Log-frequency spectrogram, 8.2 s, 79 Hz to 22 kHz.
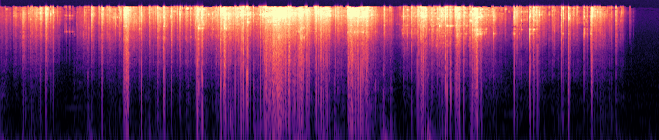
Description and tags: Dropping some seashells from 1 meter from the ground. Recorded indoors with a zoom H1
cash, cash-like, field-recording, foley, Hi-frec, saturated, sea-shell, seashell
